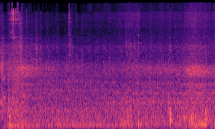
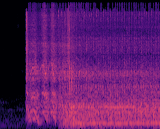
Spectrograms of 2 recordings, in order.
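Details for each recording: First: Toyota Hilux idling before repair: scraping, rubbing rasp over a high whirr; noise disappears with belt removed, traced to alternator pulley side, loose alternator fan rubbing its housing. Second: Toyota Hilux after alternator repair (wobbling part rubbing housing, worn bearing): quick clean crank and catch, then smooth steady idle with no whine, squeal or bearing rumble; noise gone.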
